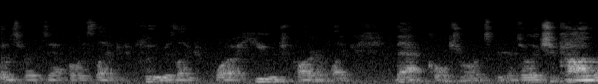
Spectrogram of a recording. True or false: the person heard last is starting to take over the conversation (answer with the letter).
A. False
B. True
B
